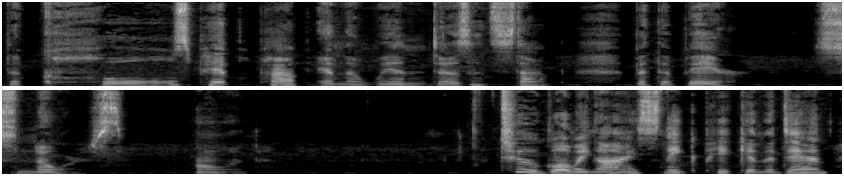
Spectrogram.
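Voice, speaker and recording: A woman reads a children's storybook at an unhurried pace. Her delivery is expressive and dramatic, sinking into hushed refrains. The sound is dry, with little room to it. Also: lowish voice, no echo. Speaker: storybook reader, teacher. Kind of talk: expressive children's picture book read-aloud.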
